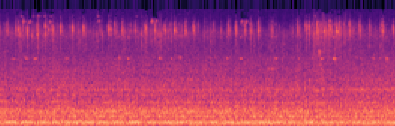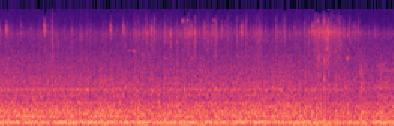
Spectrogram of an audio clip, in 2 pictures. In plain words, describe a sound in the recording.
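Loose fittings rattle and clatter inside the moving bus.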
